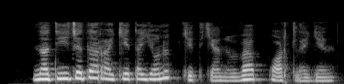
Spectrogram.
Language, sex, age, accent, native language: Uzbek, female, 18-24, Surxondaryo, Uzbek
